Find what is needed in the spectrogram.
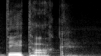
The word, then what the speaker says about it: Datoc: And I would say that, you know, my brother-in-law, his last name is Datok. D-A-T-O-C. – D-O-C. Mm-hmm. Okay. – But they pronounce it as Datok.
